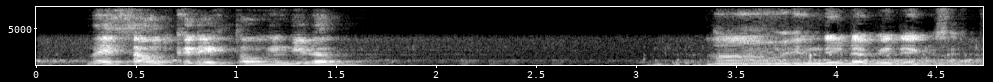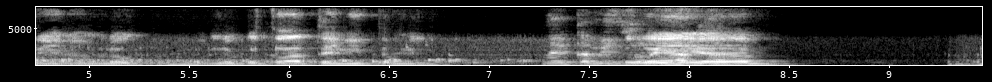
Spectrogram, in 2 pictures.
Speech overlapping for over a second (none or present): none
